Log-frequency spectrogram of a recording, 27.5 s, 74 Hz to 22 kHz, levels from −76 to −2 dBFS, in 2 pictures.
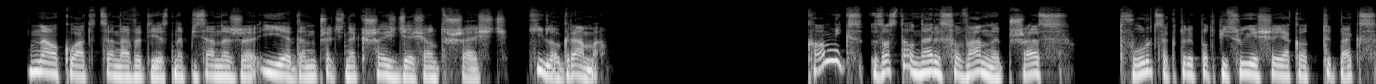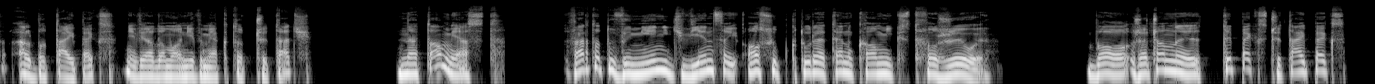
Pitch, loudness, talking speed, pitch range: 145 Hz, -17 LUFS, 90 wpm, 125-165 Hz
